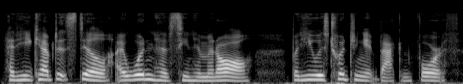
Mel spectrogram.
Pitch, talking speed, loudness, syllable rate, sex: 195 Hz, 260 wpm, -17 LUFS, 5.2 syllables/s, female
